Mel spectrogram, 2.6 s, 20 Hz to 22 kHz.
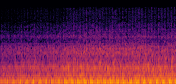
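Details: Electrolux Jet Clean 16 kg washing machine spin cycle: deep, fast drumming rumble as the cabinet shakes from a loose leveling foot; fixed by turning and tightening the foot.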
